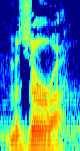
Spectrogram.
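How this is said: The word ends with an 'uh' sound.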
